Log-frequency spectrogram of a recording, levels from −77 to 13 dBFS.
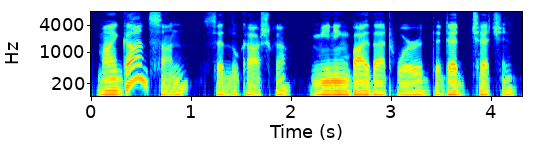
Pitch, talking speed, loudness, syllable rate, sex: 115 Hz, 155 wpm, -19 LUFS, 4.0 syllables/s, male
